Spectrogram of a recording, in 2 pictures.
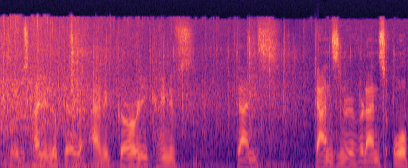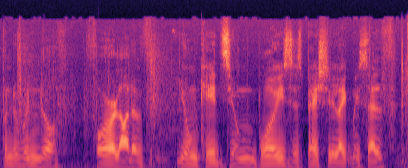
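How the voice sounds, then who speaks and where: Noticeable background noise sits behind a fairly quick delivery in an Irish accent. The loudness stays very even and the intonation is monotone and flat. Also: man, fairly low pitch for a man. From Galway, west of Ireland. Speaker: Irish dance teacher. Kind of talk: interview.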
